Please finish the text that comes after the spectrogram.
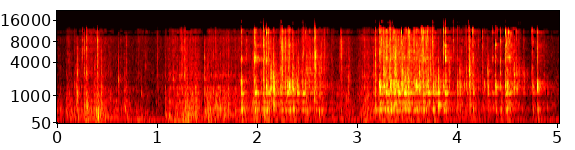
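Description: Filtered water poured into a Vitamix blender jar over raw cashews, an uneven splashing and gurgling stream that surges in louder bursts, with no talk.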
